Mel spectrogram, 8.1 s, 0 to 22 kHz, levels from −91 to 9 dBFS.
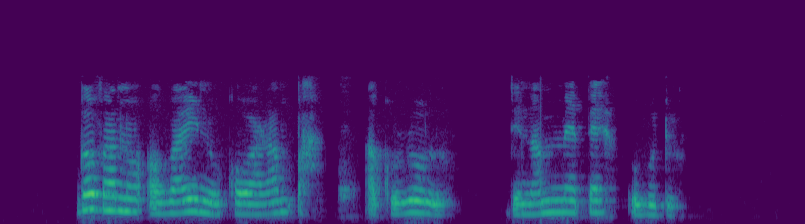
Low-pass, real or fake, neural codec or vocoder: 5.4 kHz; real; none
